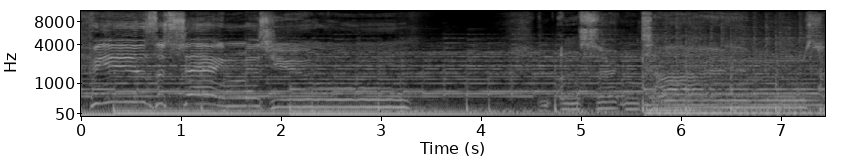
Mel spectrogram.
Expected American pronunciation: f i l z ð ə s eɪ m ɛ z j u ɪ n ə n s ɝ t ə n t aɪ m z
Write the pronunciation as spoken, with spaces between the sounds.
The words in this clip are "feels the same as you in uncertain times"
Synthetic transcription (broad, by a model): f i l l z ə ʃ eɪ m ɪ z j u ɪ n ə n s ɝ t n t aɪ m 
